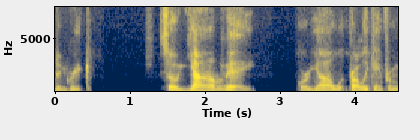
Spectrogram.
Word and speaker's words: Yahweh: How do you pronounce that? Well, there's a transliteration. Yahweh.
